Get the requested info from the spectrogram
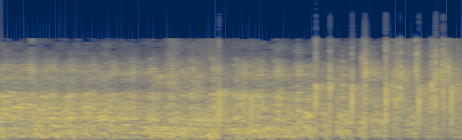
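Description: Audience laughing. Clapping breaks out about halfway through and runs on as scattered applause.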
